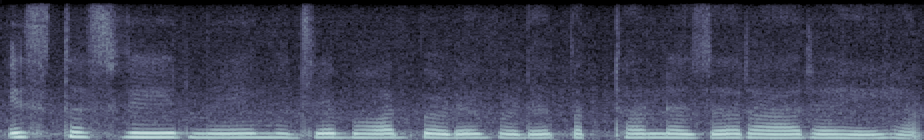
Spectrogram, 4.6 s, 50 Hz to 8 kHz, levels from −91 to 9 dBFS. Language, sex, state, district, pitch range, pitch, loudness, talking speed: Hindi, female, Chandigarh, Chandigarh, 205-225 Hz, 215 Hz, -15 LUFS, 155 wpm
